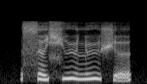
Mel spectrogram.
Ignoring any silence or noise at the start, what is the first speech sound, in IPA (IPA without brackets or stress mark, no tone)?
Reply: s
